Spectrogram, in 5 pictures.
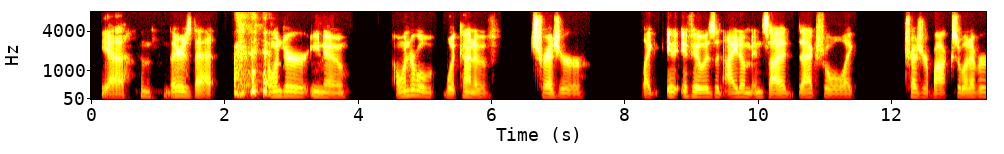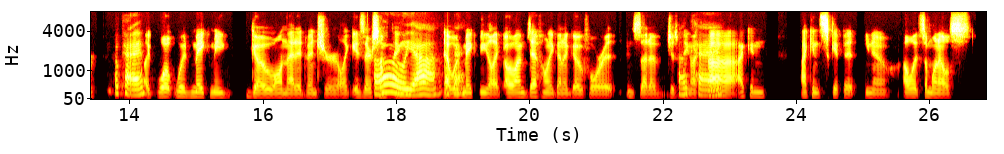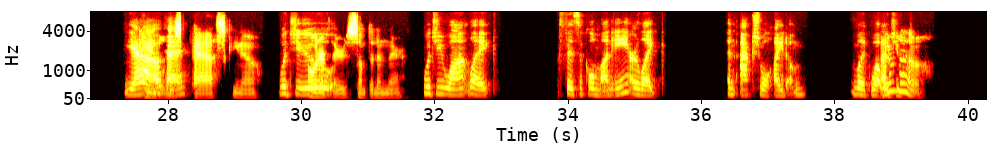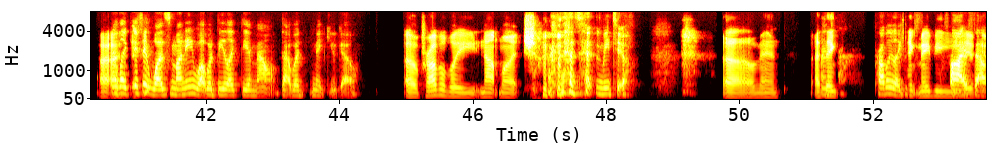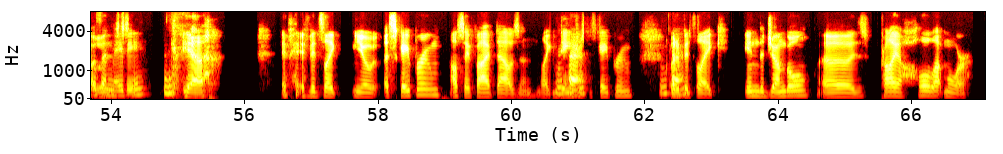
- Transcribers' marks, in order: chuckle; other background noise; chuckle; laughing while speaking: "That's it"; laugh; tapping; laughing while speaking: "Yeah"; chuckle
- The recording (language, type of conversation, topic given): English, unstructured, What would you do if you stumbled upon something that could change your life unexpectedly?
